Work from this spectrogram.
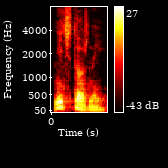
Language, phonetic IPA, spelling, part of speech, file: Russian, [nʲɪt͡ɕˈtoʐnɨj], ничтожный, adjective, Ru-ничтожный.ogg
- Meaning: 1. trifling, insignificant, contemptible 2. worthless, paltry, despicable, mean 3. null and void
